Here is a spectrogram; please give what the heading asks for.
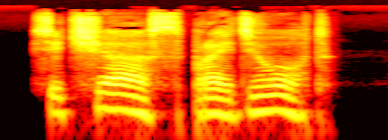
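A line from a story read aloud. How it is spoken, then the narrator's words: Muffled male mutter. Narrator (Russian): глухо пробормотал мужчина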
